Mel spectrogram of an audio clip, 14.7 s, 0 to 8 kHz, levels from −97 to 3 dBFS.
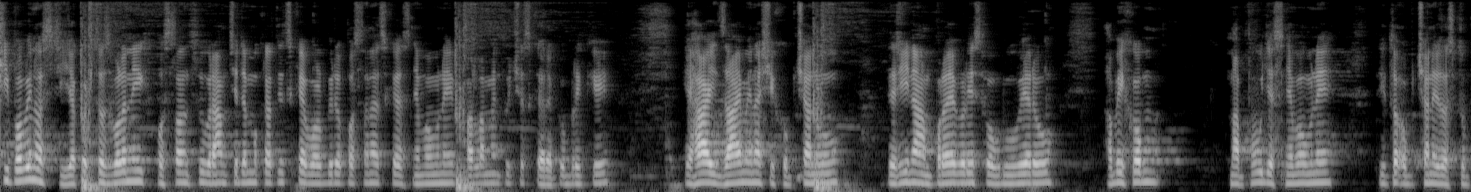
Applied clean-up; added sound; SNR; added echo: classical method log-MMSE.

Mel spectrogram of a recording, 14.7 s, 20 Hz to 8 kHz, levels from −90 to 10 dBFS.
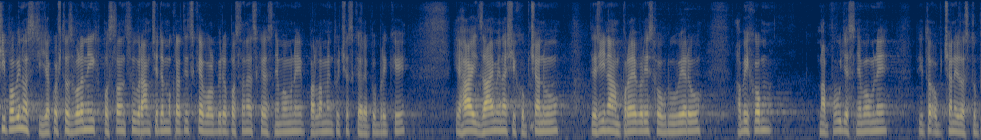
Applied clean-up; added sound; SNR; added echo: none; none; none; none.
